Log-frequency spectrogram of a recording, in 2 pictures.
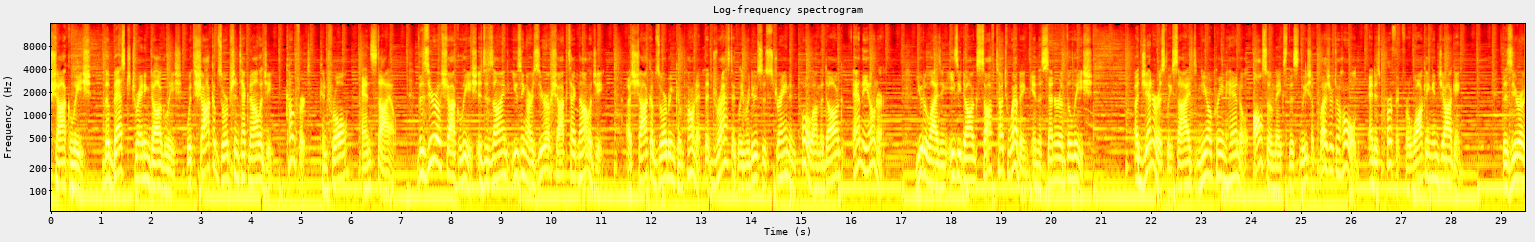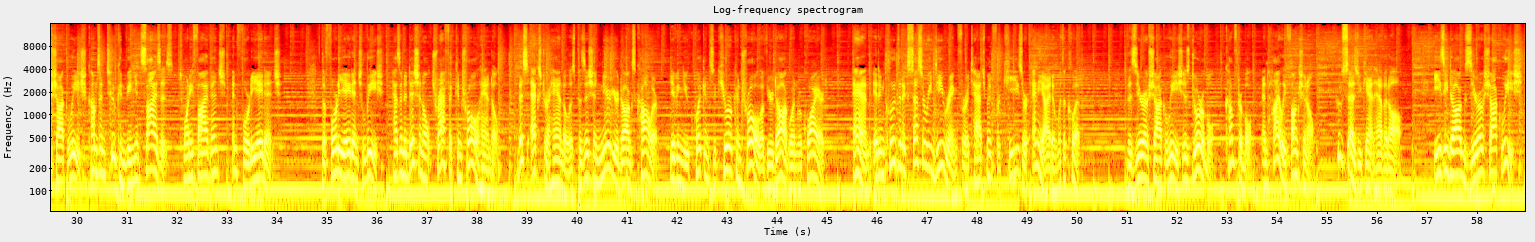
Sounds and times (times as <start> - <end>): Speech: 0.0 - 16.7, 17.3 - 20.9, 21.6 - 28.2, 29.0 - 34.1, 34.9 - 50.1, 51.0 - 56.5, 57.2 - 58.9
Music: 0.0 - 58.9.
